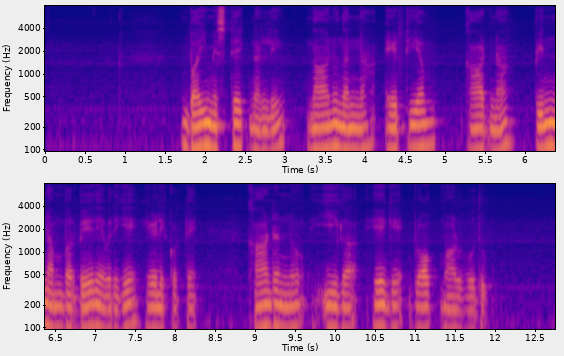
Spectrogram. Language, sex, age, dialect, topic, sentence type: Kannada, male, 18-24, Coastal/Dakshin, banking, question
